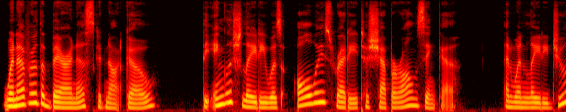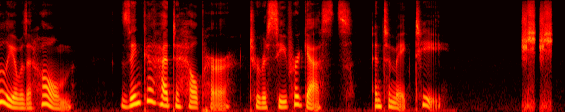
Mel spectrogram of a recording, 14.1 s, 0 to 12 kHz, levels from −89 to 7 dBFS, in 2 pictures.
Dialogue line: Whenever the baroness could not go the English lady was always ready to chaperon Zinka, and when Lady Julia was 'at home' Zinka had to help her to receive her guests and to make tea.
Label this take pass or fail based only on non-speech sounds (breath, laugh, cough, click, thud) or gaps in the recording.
fail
